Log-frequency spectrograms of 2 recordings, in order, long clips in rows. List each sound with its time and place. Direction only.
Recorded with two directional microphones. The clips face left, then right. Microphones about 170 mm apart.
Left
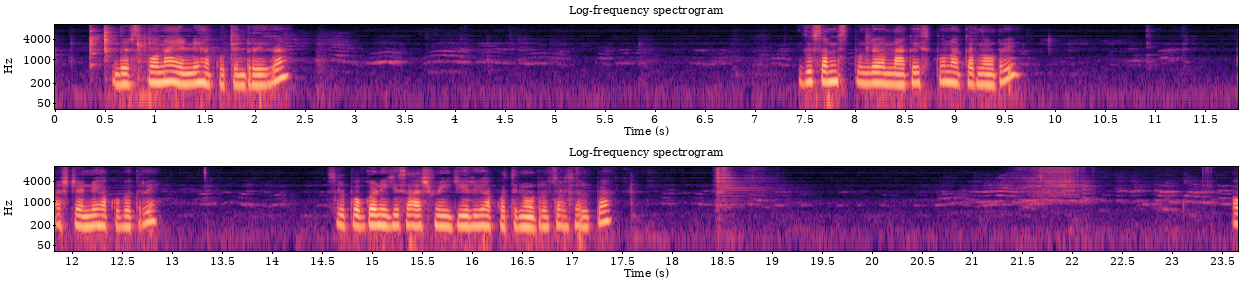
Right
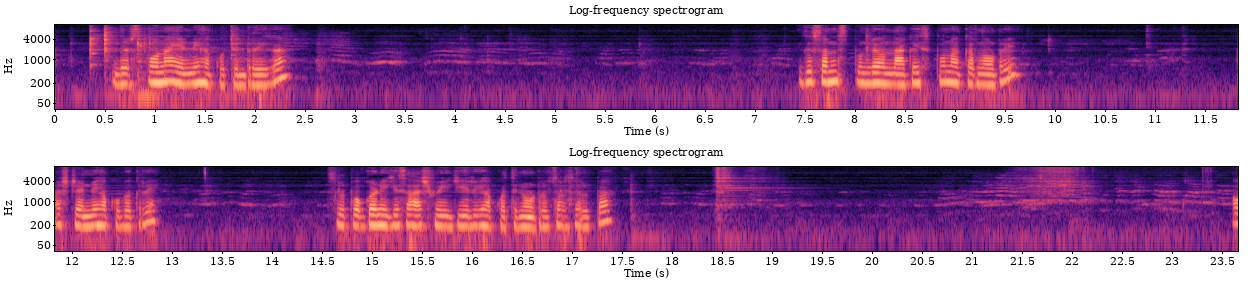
0.9 s speech: 25° left (ahead or behind)
7.4 s speech: 15° left (ahead or behind)
11.8 s speech: 20° left (ahead or behind)
14.5 s speech: 20° left (ahead or behind)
